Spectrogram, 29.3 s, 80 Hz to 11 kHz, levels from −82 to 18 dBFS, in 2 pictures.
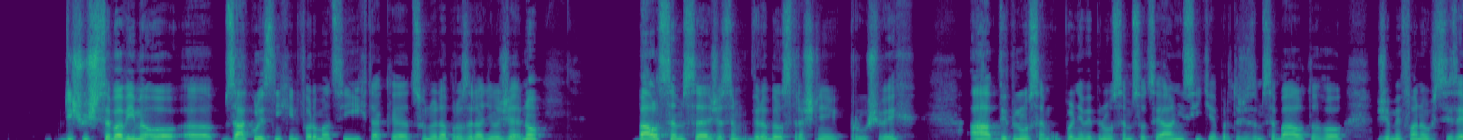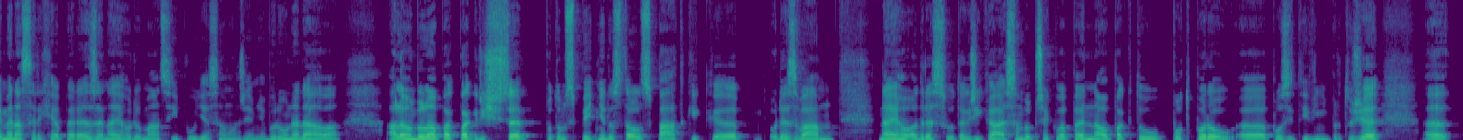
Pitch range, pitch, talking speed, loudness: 90-105 Hz, 95 Hz, 150 wpm, -22 LUFS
